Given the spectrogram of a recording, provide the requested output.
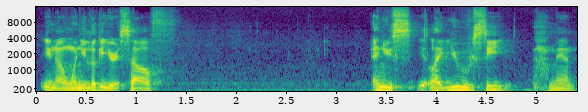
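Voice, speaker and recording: A man's voice: mid-range voice, a little slow, a little hiss or hum. A man co-hosting a podcast in casual chat, laid-back, saying "right, right, right" and swearing freely. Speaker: podcast co-host.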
